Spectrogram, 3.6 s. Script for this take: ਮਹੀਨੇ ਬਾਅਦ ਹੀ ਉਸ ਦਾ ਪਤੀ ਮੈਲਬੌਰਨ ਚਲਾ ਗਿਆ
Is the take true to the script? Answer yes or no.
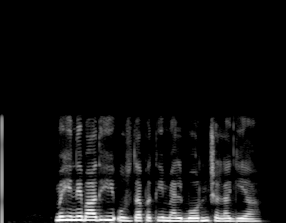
yes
